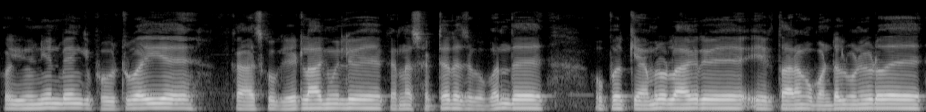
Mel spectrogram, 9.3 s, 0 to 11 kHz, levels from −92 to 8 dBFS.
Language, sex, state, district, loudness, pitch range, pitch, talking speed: Marwari, male, Rajasthan, Nagaur, -17 LUFS, 115-125 Hz, 120 Hz, 170 wpm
